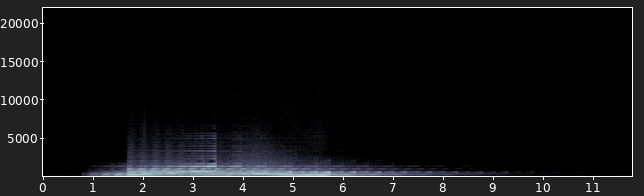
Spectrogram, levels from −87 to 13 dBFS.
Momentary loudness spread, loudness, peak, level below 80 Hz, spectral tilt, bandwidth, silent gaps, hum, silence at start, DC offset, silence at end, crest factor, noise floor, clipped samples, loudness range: 20 LU; -17 LUFS; -6 dBFS; -48 dBFS; -11.5 dB/octave; 5.2 kHz; none; none; 1.2 s; under 0.1%; 4.5 s; 16 dB; -82 dBFS; under 0.1%; 9 LU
